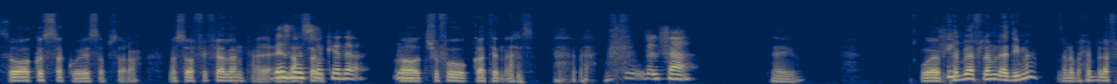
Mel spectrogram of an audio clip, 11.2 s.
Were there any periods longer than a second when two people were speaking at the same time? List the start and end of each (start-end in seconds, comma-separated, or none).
none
